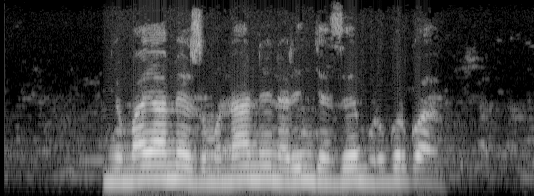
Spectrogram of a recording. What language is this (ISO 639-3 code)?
kin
